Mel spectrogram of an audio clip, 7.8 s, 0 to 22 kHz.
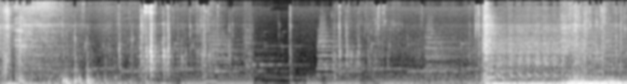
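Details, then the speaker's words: VW Polo with a Pierburg 2E carburetor and a weak battery: slow, laboured cranking that never catches, even with jump leads. Finding: faulty, dragging starter motor; replacing it with an identical used starter fixed it. "Se queda frenado, tío. No arranca, tío. No tiene fuerza ninguna."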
